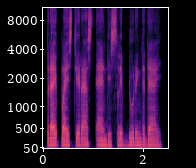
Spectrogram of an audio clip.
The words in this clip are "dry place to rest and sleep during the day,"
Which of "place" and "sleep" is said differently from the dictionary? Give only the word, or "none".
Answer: none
